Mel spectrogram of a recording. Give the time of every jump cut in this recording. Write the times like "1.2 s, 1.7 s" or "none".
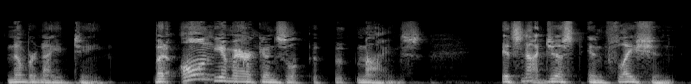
1.2 s, 2.1 s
